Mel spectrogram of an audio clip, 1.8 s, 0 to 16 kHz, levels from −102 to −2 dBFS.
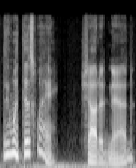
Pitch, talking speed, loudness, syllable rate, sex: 140 Hz, 195 wpm, -17 LUFS, 4.9 syllables/s, male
